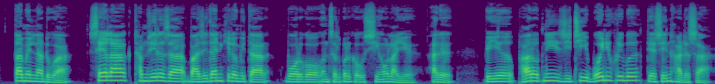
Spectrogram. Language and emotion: Bodo, neutral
